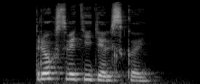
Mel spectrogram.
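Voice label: "трёхсвятительскӧй", Komi, female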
